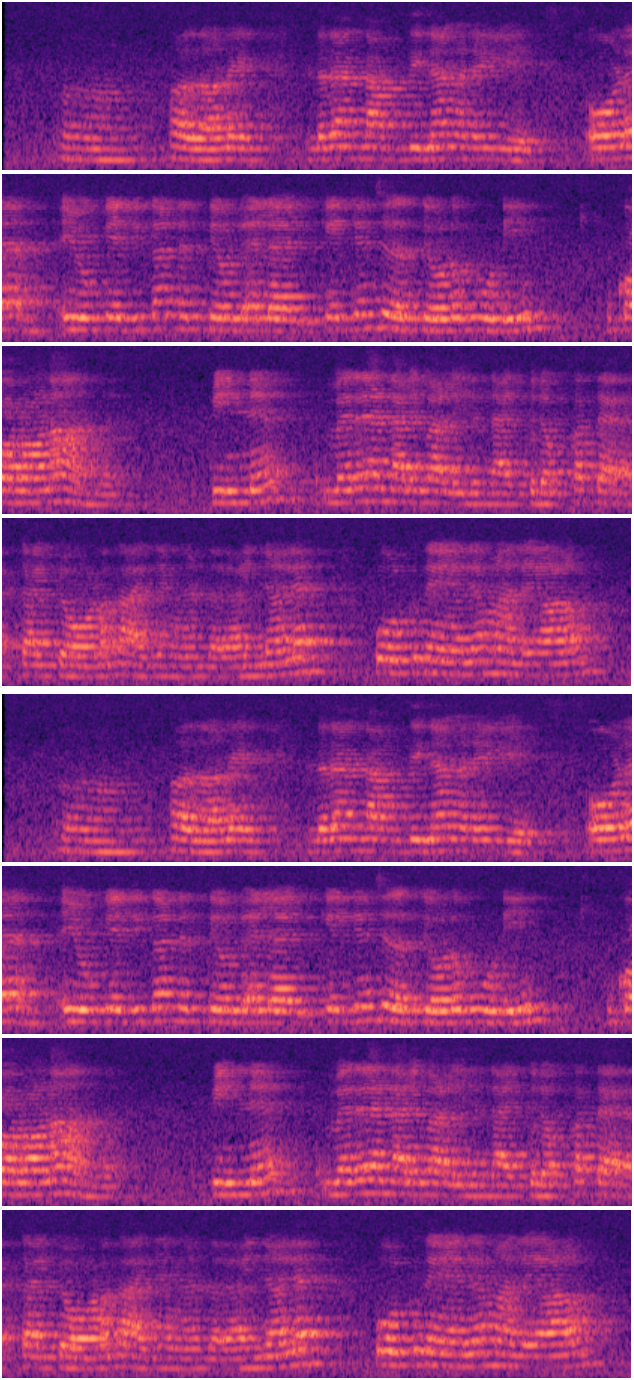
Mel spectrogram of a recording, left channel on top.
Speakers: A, on the left; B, on the right.
A: ആ അതാണ് എന്റെ രണ്ടാമത്തേതിന് അങ്ങനെ ചെയ്യെഓള്
B: ഉം ഉം
A: യു കെ ജി കണ്ടത്തിയോട് അല്ല എൽ കെ ജി ഞാൻചേർത്തിയോടു കൂടി കൊറോണ
B: ഏ
A: വന്ന് പിന്നെ
B: ഏ
A: ഇവരെ രണ്ടാളെയും പള്ളിയിൽ ഉണ്ടായിരിക്കില്ലോ ഒക്കെ തിരക്കായിട്ട് ഓള് കാര്യം അങ്ങനെ തായി ഹൈ പിന്നാലേപ്പോൾക്ക് നേരെ മലയാളം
